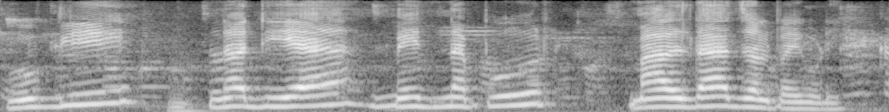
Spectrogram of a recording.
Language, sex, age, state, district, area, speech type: Nepali, female, 45-60, West Bengal, Jalpaiguri, urban, spontaneous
